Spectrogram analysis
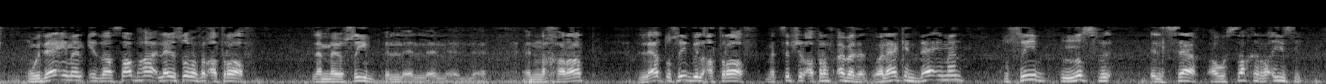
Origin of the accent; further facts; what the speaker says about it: Egypt; أو زي ما يسمى عندنا في مصر السوسة المانجو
